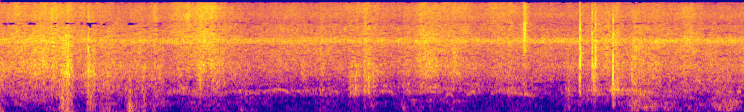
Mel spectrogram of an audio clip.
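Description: Leaves rustling and twigs snapping as an Asian elephant pushes through dense jungle undergrowth, with a few sharp cracks, the clearest about a second in and again near the end, over a steady high hiss.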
